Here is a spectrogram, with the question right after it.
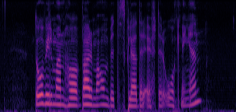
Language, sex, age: Swedish, female, 22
